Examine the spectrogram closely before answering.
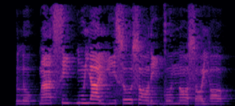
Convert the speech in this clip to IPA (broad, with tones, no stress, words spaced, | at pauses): lo˨ɡ͡bã˧ si˦ɡ͡bũ˦ja˦˨ ji˧so˦sɔ˧ ɾi˧ɡo˦ nɔ˦˨sɔ˨˦jɔ˦˨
